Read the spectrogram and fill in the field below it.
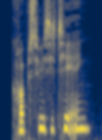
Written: kropsvisitering

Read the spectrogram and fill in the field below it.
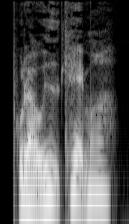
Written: POLAROIDKAMERA

